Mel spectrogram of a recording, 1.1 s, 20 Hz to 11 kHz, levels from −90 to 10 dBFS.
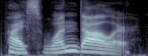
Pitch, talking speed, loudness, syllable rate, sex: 190 Hz, 160 wpm, -17 LUFS, 5.9 syllables/s, female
